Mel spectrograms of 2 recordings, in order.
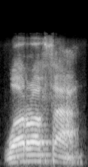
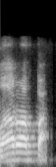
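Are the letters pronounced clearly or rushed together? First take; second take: clear; rushed. First: Each letter is pronounced clearly and fully. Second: The letters are rushed and run together. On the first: The speaker calls it right. "Fa dulu baru kepada ain mati" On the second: The speaker calls it wrong. "Bukan wa rafa'"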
